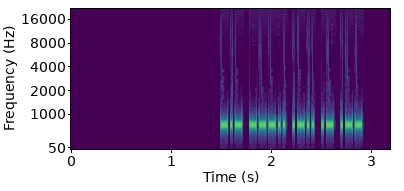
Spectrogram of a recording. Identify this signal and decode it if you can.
Morse code, heard as a keyed tone, about 51 wpm, 700 Hz. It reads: K8LAW
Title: USA Call Signs - 5 Characters - Repeated 3x - 50wpm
